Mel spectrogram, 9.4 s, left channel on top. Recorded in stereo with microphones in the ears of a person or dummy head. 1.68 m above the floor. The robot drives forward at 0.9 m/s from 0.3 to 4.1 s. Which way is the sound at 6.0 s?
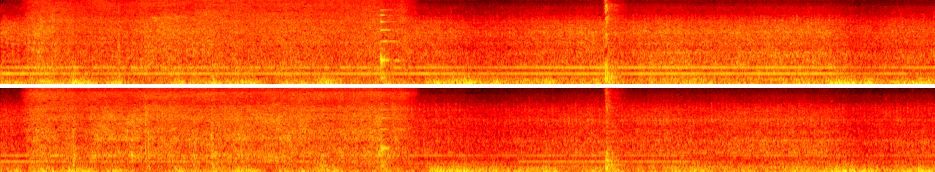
60° left (ahead or behind).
